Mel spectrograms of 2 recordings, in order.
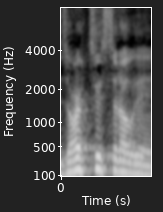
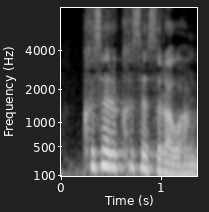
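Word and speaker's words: Xerxes: 그랬던 바사의 이제 아하수에로라고 하는 왕 혹은 영어로 보면 절크시스라고 되어 있는데 크세르 크세스라고 합니다. 이 두 가지 이름으로 불려요. 아하수에로는 이제 히브리식 발음이고요. 크세르 크세스 이 절시스라고 하는 말은 아람 말 발음으로 되는 겁니다.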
